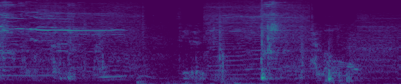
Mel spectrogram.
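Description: A REM pod's electronic alarm tone sounding steadily for about a second, followed by startled exclamations and scuffling.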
